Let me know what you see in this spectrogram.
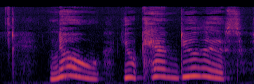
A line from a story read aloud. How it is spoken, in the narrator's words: pleaded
